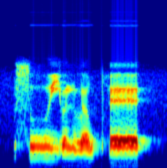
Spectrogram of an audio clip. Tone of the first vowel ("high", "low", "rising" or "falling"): high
